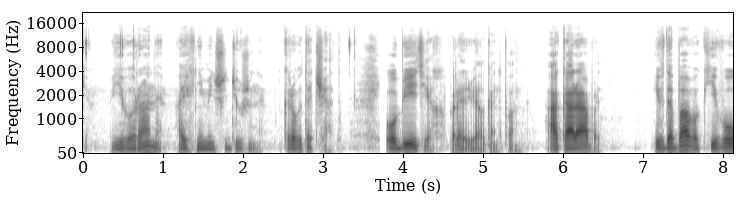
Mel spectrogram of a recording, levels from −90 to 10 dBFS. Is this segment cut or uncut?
cut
